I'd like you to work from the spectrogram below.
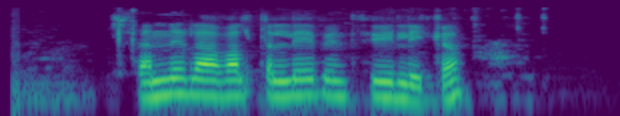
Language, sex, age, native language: Icelandic, male, 20-29, Icelandic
